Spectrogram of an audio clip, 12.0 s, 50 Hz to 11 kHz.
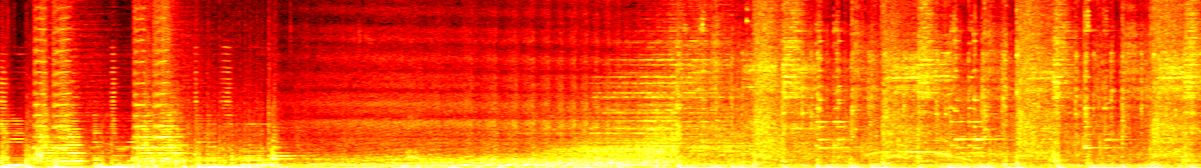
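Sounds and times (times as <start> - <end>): marching band music: 0.0 - 3.2, 6.4 - 12.0
engine-like revving: 2.4 - 7.0.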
